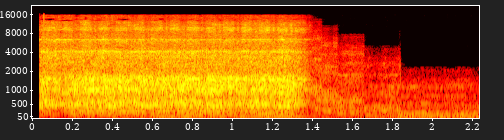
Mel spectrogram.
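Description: Lathe skimming the gasket face of an aluminium motorcycle cylinder head: a loud, steady machining whirr of the spinning head against the cutting tool. It cuts off abruptly about one and a half seconds in, leaving a quieter low hum.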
